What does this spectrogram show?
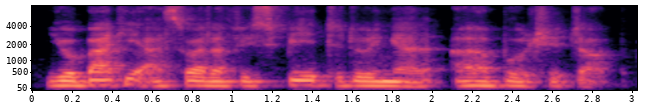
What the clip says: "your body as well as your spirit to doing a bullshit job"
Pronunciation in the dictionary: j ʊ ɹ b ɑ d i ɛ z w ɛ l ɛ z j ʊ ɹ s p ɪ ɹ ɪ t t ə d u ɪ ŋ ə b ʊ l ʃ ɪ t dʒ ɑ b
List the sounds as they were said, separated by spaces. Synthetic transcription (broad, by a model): j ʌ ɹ b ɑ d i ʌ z w ɛ l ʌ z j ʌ s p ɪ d t ə d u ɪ ŋ ə b ʊ l ʃ ɪ t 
